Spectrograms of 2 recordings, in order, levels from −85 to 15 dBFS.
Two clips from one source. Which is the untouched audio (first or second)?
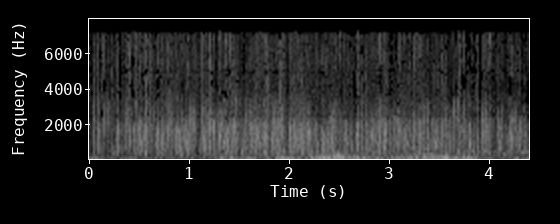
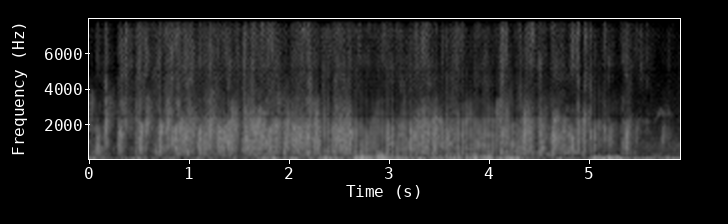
first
